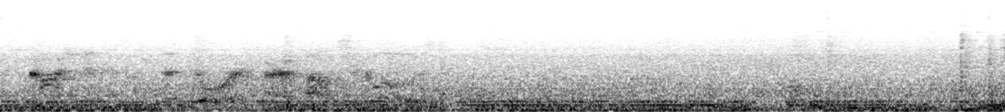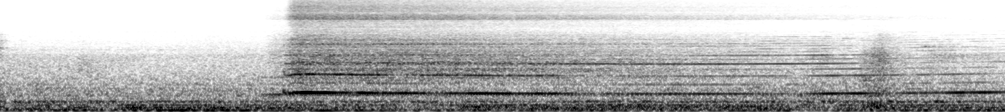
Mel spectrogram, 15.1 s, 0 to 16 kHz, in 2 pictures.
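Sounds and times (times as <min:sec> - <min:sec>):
train rumbling along rails: 0:00.0 - 0:15.0
train horn blast: 0:09.6 - 0:15.0.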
